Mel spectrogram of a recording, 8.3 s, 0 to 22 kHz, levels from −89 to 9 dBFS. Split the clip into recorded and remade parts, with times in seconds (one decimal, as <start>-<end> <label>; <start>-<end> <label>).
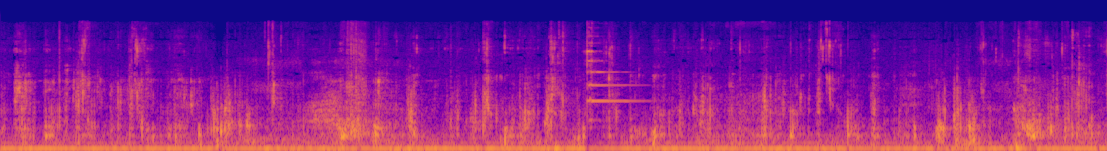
0.0-8.3 recorded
